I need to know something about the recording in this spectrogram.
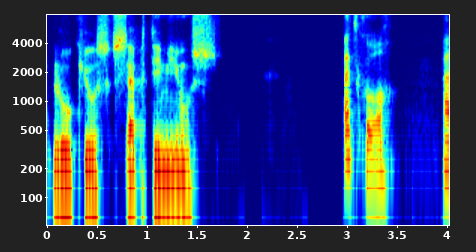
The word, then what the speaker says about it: Lucius Septimius: uh interesting lucius septimius yeah english would say lucius septimius or lucious lucius or lucius whatever you want to do septimius and in classical latin pronunciation leukeus septimius that's cool i like that pronunciation and of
